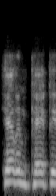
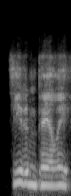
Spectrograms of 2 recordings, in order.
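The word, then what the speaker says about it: Teerenpeli: Was it Terran Pepe for a while? The Tierenpeli. Tierenpeli, that's how you pronounce it.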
